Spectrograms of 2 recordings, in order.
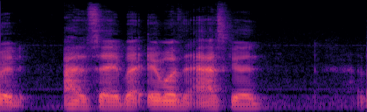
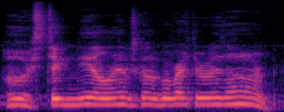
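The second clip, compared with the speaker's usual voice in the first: mock alarm; 11 semitones higher than usual. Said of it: "He's like".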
